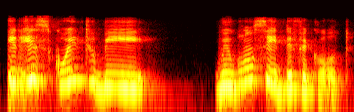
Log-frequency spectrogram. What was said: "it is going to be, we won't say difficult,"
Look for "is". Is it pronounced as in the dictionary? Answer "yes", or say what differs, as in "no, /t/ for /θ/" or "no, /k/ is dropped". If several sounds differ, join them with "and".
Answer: yes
